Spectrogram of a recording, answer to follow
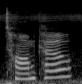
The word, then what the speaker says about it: Tomko: That's spelled A-N-G-E-L. Last name is Tomko, T-O-M-K-O, and I'm the spokesperson for the 3rd Infantry Division.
